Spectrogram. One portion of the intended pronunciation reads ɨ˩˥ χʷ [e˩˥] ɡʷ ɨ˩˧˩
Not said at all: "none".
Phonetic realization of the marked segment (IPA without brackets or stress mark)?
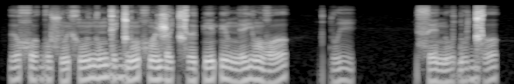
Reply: e˩˥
